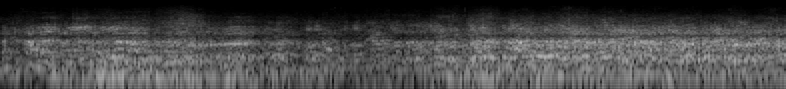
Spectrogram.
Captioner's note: audience laughing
